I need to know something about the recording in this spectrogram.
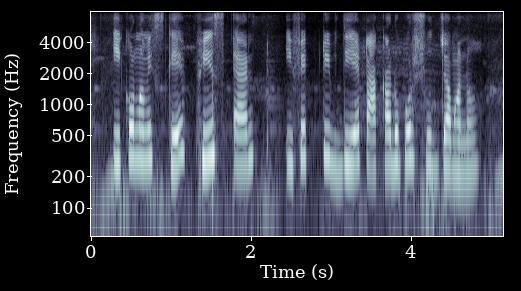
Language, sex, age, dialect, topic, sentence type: Bengali, female, 18-24, Northern/Varendri, banking, statement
